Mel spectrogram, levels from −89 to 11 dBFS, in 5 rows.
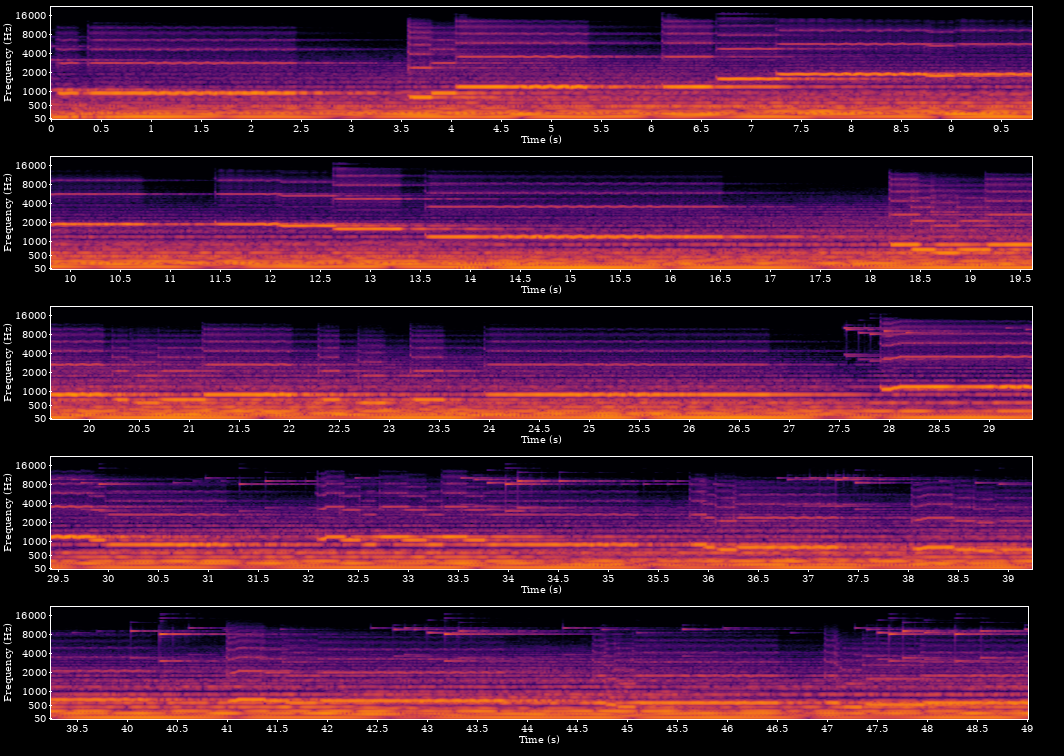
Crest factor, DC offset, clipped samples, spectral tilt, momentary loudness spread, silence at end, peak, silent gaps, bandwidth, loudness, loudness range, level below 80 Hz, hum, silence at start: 14 dB; 0.1%; under 0.1%; -6 dB/octave; 6 LU; 0 s; -4 dBFS; none; 11.5 kHz; -18 LUFS; 3 LU; -24 dBFS; none; 0 s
